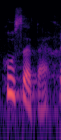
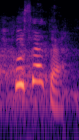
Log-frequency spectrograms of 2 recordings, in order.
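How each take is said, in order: First: Laughing. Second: High startled cry of "Who said that?"; a sudden high "Who said that?" to an empty room. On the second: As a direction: jump at a voice out of nowhere with "Who said that?". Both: Acted. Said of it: "you say".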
